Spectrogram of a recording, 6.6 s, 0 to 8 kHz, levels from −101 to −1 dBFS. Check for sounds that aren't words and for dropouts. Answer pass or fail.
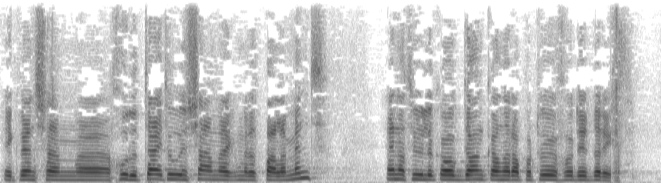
pass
